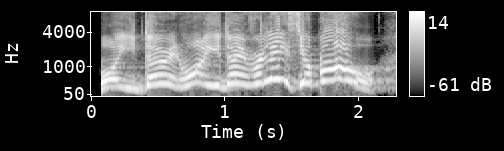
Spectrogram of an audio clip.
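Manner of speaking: high, frantic plea at a player, last words stretched; exasperated urging. Real, not acted. Viewer yelling at player to release the ball, exasperated.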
